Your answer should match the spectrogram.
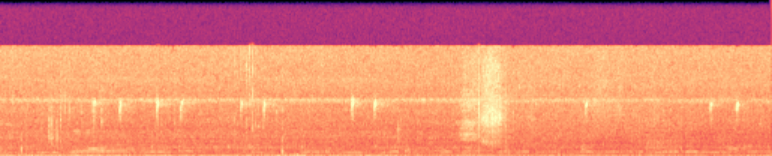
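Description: Faint handling noises as a soft plastic hose is pushed onto the outlet of a small water-dispenser pump: light clicks and rubbing, with one brief rustle about four seconds in.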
